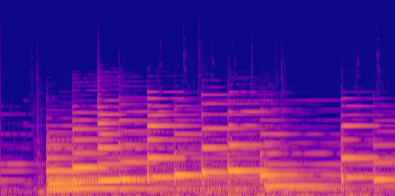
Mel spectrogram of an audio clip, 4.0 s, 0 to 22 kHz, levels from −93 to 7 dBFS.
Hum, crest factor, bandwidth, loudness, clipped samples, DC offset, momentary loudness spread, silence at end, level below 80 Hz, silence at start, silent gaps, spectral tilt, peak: none; 14 dB; 4.3 kHz; -21 LUFS; under 0.1%; under 0.1%; 8 LU; 0 s; -46 dBFS; 0 s; none; -11 dB/octave; -8 dBFS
